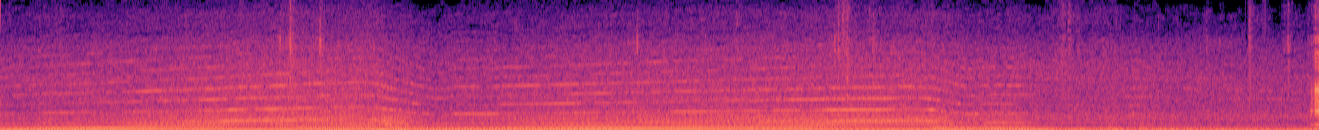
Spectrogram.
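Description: A Dodge Challenger SRT Hellcat Redeye downshifts under load, its engine note dropping sharply twice amid a loud, sustained roar with a high supercharger whine layered on top.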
